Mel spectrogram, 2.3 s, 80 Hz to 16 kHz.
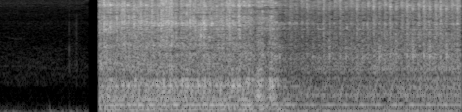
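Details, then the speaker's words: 2008 Chrysler 300 Limited 3.5L V6, serpentine belt removed, noise persists: engine fires up with a steady whirring tone over the run, traced to the timing belt tensioner pulley; timing belt tensioner pulley noise. "there it is y cing tensioner that's the issue"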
